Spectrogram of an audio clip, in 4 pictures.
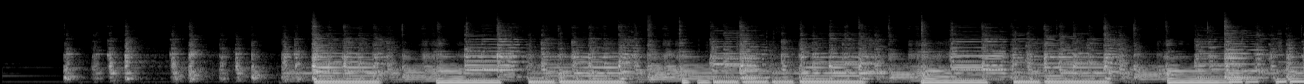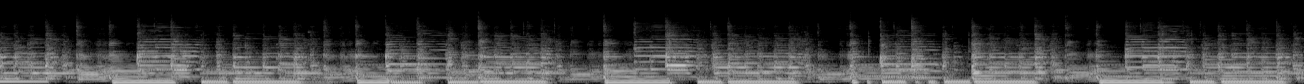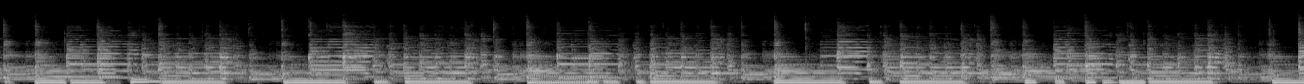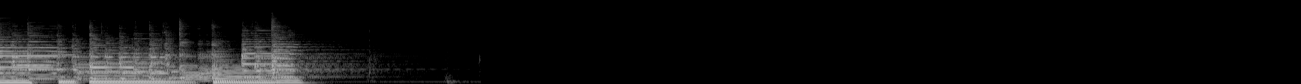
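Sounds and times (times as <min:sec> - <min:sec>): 
play-along bass: 0:03.0 - 0:42.4.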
